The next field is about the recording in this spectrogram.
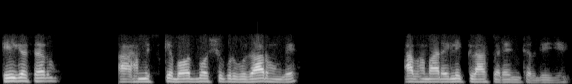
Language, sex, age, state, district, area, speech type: Urdu, male, 18-30, Bihar, Purnia, rural, conversation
